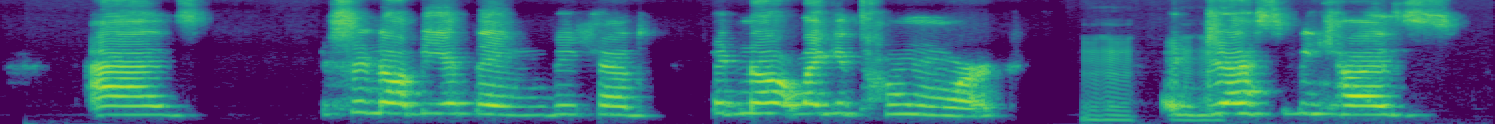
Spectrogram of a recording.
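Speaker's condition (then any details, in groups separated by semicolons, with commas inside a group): Spastic cerebral palsy; spastic cerebral palsy with rare dystonia, all four limbs, more severe than Mihai's; dystonia increases spasms in back and legs, mostly manual wheelchair, powered when unable to push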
